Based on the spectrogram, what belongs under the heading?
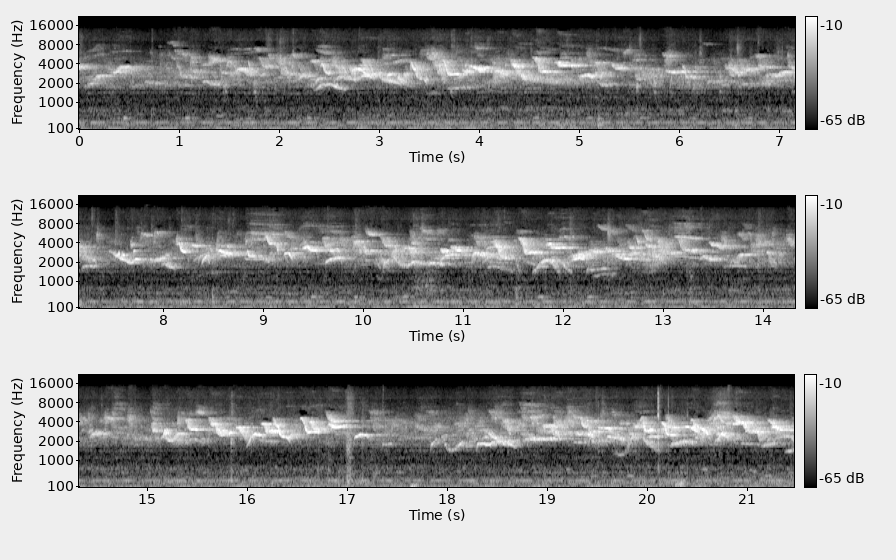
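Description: Many small birds chirping together in a dense, continuous chatter of short, overlapping chirps, easing briefly about eighteen seconds in.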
